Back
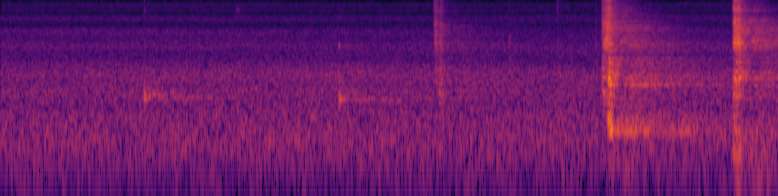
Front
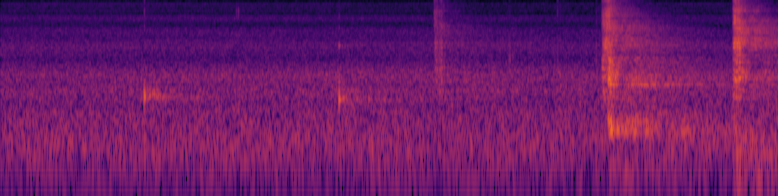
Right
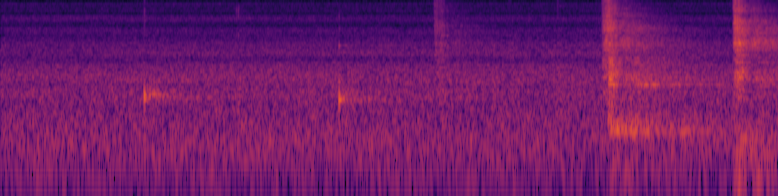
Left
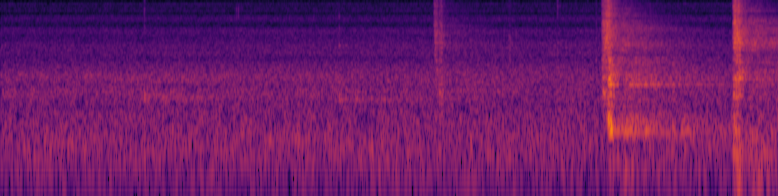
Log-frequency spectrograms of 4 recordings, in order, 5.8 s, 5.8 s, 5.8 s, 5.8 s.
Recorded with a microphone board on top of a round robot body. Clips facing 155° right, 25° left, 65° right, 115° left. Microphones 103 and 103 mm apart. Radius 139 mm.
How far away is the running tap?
About 1.1 m.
